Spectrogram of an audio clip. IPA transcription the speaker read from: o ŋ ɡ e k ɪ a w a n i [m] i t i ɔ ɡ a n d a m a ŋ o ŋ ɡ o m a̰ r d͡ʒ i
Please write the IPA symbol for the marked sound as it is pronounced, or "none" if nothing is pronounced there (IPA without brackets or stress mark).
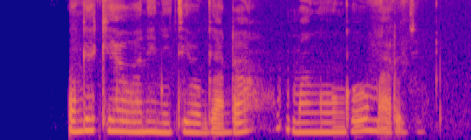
n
